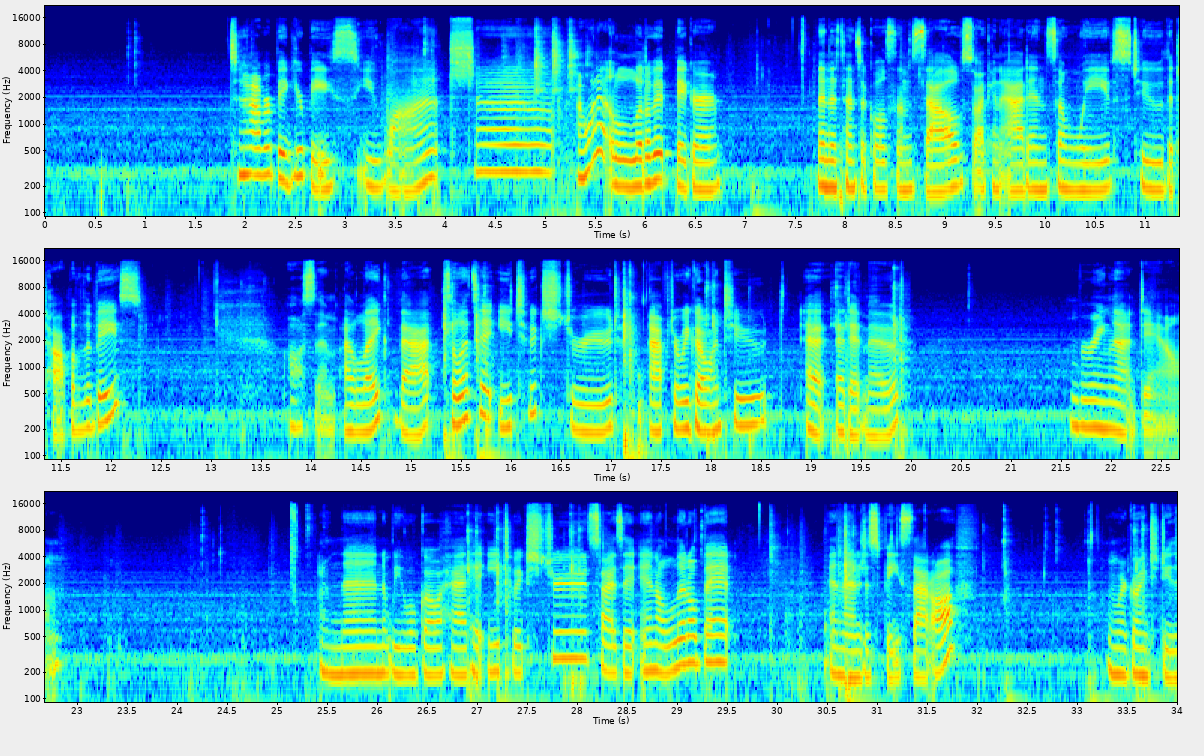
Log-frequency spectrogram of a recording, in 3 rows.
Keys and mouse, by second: 3.8 s, 15.3 e, 15.6 Escape, 17.1 Tab, 17.9 w, 19.3 e, 26.9 e, 27.9 s, 30.7 f, 33.6 e.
